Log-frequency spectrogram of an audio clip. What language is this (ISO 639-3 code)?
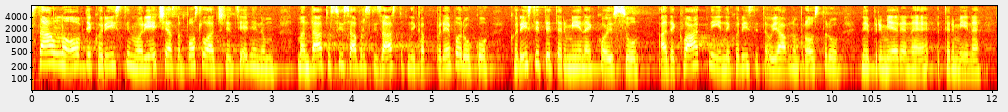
hrv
